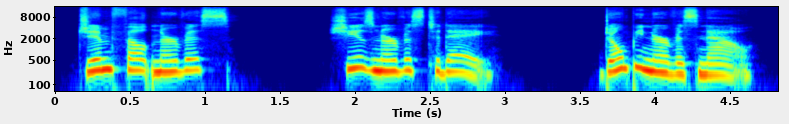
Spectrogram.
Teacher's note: Hear the stress on nur. Let the rest relax. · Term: stress on ner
